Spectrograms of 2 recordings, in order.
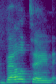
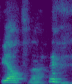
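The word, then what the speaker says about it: Beltane: And it turns out that the correct way to pronounce Beltain is in fact Bela. There's so many more vowels there.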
